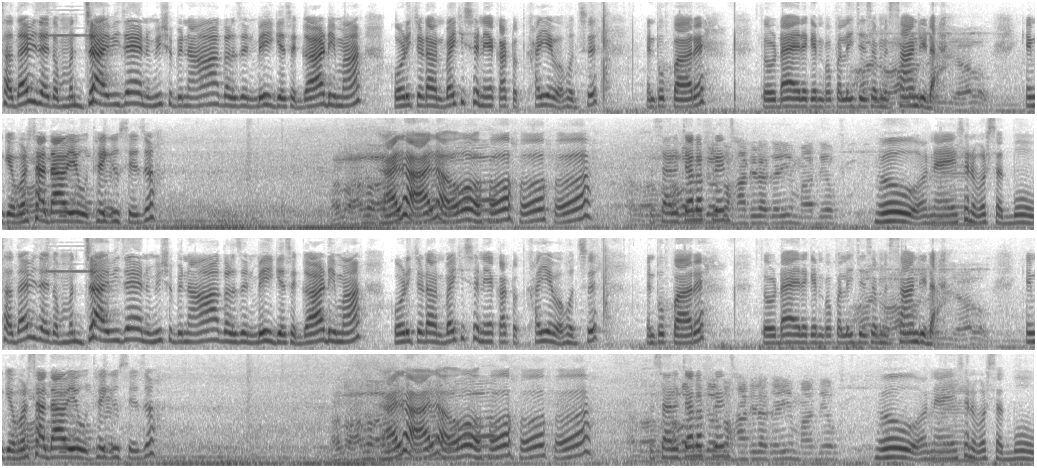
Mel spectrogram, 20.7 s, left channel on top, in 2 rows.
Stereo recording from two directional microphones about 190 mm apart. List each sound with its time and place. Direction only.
0.0 s a woman's voice: 5° right (ahead or behind)
5.3 s a woman's voice: 20° right (ahead or behind); by 11.2 s centre (ahead or behind)
11.3 s a woman's voice: 15° left (ahead or behind)
14.0 s speech: centre (ahead or behind)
